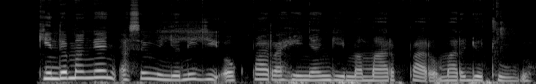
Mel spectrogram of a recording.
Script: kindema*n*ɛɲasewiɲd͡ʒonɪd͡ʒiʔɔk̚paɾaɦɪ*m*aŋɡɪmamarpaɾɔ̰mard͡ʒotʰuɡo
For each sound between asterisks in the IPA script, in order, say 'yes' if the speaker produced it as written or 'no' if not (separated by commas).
no, no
